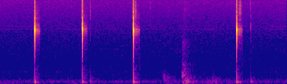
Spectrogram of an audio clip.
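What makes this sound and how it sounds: A drill pen with a metal tip taps small square resin diamond-painting drills into place, in rows on a flat adhesive canvas. Four sharp, bright, high-pitched clicks ring out at irregular intervals and die away almost instantly. A soft, muffled scuffing fills the gap before the last click.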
